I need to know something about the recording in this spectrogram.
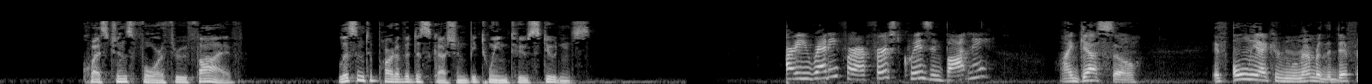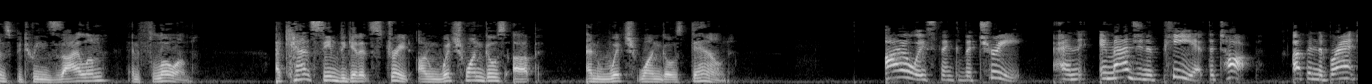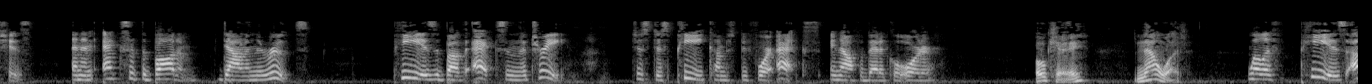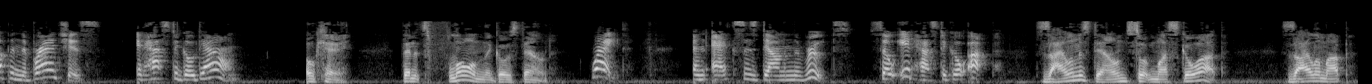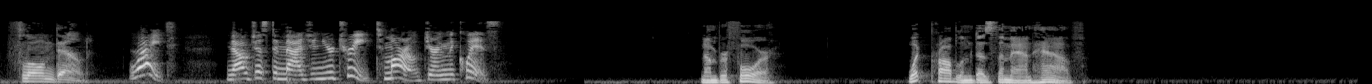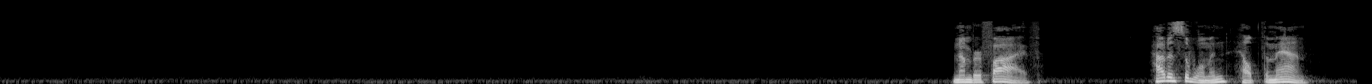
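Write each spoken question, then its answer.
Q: What problem does the man have?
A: He can't remember the difference between xylem and phloem

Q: How does the woman help the man?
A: She gives him a memory trick: picture a tree with P at the top and X at the bottom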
